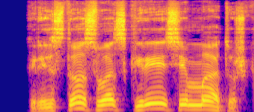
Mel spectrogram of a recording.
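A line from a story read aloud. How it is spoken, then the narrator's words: Cheerful. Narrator (Russian): сказал весело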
